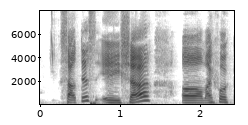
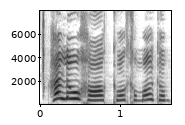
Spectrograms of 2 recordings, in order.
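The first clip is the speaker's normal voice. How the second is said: excited greeting; 10 semitones higher, 7 dB louder than usual. Real, not acted. Greeting a viewer who redeemed.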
